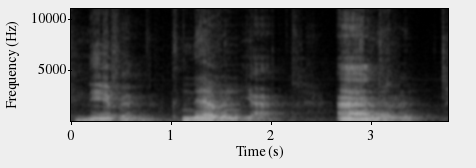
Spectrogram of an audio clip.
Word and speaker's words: Cynefin: Well, I don't know how to pronounce it right, but because it's a Welsh word, but it's like Cynefin.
